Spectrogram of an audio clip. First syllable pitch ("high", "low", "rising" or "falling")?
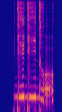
high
